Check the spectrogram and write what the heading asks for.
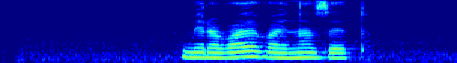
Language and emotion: Russian, neutral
